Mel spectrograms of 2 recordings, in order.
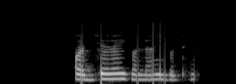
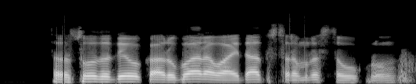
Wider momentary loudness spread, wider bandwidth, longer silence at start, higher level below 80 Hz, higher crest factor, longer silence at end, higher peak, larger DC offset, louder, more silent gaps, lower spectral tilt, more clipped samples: first, 19 LU vs 9 LU; about the same, 7 kHz vs 6.6 kHz; first, 0.75 s vs 0.55 s; second, -58 dBFS vs -48 dBFS; about the same, 18 dB vs 14 dB; first, 0.4 s vs 0.05 s; second, -8 dBFS vs 0 dBFS; neither; second, -24 LUFS vs -15 LUFS; neither; about the same, -8 dB/octave vs -7.5 dB/octave; neither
